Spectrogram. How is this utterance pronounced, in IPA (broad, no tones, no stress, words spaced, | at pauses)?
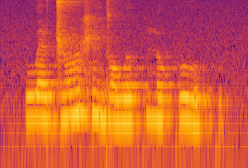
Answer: wɛɖ͡ʐõ ʂĩdɔwɤkʷ nokukʷ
